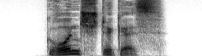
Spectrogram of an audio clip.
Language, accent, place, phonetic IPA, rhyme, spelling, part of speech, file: German, Germany, Berlin, [ˈɡʁʊntˌʃtʏkəs], -ʊntʃtʏkəs, Grundstückes, noun, De-Grundstückes.ogg
- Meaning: genitive singular of Grundstück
